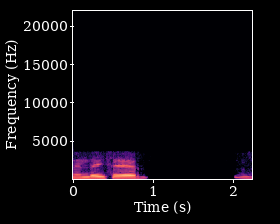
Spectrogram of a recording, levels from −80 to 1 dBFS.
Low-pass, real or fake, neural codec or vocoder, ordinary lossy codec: 3.6 kHz; real; none; none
